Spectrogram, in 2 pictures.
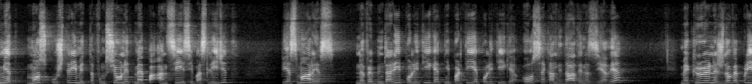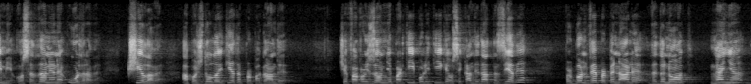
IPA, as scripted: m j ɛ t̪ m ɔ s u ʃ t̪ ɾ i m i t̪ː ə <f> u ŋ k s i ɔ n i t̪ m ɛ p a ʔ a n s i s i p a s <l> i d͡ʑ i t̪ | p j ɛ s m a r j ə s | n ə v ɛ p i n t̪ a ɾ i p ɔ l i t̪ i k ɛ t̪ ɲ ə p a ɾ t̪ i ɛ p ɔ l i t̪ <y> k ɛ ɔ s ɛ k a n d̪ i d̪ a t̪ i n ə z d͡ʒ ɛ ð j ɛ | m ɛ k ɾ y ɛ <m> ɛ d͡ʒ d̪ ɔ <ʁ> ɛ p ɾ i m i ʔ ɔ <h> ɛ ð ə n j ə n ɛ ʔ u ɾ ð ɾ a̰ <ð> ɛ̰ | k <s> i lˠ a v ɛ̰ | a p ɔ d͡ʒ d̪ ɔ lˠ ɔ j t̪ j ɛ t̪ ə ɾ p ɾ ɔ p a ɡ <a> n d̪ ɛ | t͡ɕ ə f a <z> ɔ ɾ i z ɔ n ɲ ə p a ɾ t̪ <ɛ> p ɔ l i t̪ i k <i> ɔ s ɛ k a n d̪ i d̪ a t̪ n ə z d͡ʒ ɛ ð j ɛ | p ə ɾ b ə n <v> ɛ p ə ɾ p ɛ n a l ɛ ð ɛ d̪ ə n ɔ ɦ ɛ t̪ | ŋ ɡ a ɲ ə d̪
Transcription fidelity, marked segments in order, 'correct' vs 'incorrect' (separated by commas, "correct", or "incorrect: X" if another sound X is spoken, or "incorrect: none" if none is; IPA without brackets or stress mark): correct, correct, incorrect: i, incorrect: n, incorrect: v, incorrect: s, incorrect: v, incorrect: ʃ, correct, incorrect: v, incorrect: i, incorrect: ɛ, correct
